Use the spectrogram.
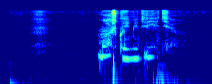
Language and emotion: Russian, sad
